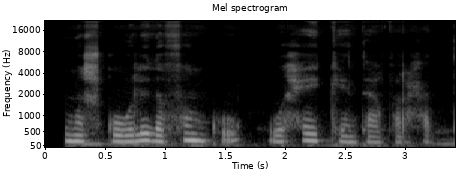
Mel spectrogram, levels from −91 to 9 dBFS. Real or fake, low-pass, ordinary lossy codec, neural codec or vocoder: real; none; none; none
